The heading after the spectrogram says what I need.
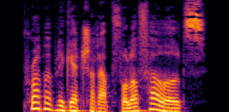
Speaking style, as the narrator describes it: she said, giggling

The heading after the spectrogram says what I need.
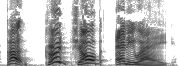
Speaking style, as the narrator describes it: shouted Pinky with the same enthusiasm

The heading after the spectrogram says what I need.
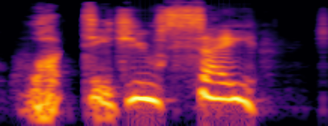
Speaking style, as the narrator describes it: she bellowed

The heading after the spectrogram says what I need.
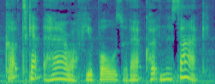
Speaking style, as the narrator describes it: she said cheerfully

